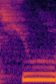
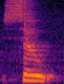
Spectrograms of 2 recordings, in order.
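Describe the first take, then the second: First: The word is said with a yoo vowel. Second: The word is said with an oh vowel. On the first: The speaker calls it wrong. "on dit pas siou" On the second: The speaker calls it right. "on dit so"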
